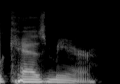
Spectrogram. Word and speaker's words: Kazmaier: So the guy that I'm talking about is Bill Casimir. – Okay. – It's spelled Kazmaier.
